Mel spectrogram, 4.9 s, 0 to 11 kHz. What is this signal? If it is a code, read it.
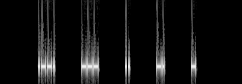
Morse code, heard as a keyed tone, about 40 wpm, spaced as for 14 wpm, 700 Hz. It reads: POINT
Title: 6x Character Spacing - Top 300 Words - 40wpm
